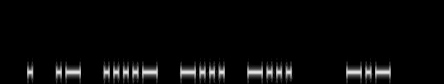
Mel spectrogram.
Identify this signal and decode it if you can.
Morse code, heard as a keyed tone, about 25 wpm, spaced as for 20 wpm, 590 Hz. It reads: EA4BB K
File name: qso215b 20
